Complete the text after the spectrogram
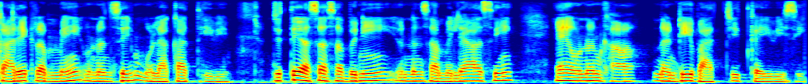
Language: Sindhi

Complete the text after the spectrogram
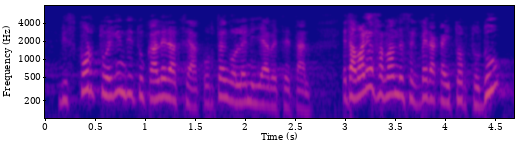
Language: Basque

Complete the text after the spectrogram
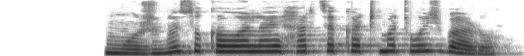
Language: Pashto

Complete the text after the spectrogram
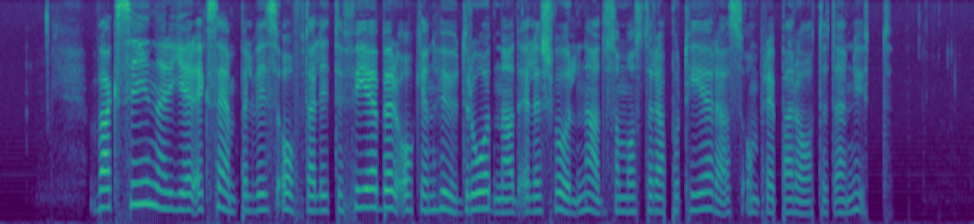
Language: Swedish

